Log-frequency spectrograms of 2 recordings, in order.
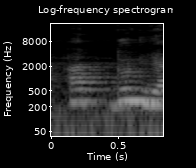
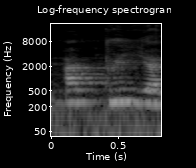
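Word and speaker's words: الدنيا: Kalau yang satu kata itu nggak diidghamkan, misalnya kayak ad-dunya gitu kan bacanya ad-dunya kan idhar, nggak ad-duya gitu kan nggak.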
